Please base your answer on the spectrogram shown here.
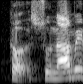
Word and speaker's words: सुनामी: शब्द है सुनामी है तो सुनामी शब्द है देखिए एक भाषा देश में जो एक देश की परिभाषा अक्सर उसके नाम में जो टी है वो आगे का जो शब्द होता है वो साइलेंट हो जाता है वैसे तो बहुत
